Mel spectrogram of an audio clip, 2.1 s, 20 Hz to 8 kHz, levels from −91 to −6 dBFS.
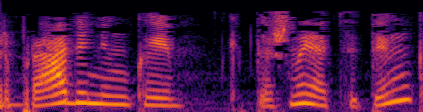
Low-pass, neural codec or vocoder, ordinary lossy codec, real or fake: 7.2 kHz; none; MP3, 24 kbps; real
